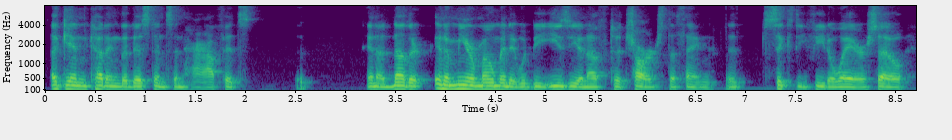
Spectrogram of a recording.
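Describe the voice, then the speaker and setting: A man's voice: fairly low pitch, fairly even intonation, normal speed, warm tone. A man narrating a tabletop roleplay as game master, with dramatic, descriptive storytelling.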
